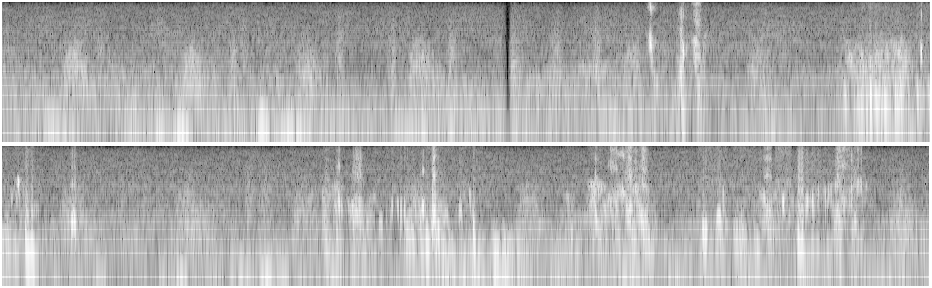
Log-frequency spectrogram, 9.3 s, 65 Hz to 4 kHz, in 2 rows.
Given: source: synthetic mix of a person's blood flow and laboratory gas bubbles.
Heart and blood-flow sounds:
Doppler ultrasound of blood flow; subclavian vein
3.22-3.29 s: bubbles
3.36-3.52 s: bubbles
4.18-4.83 s: bubbles
4.98-5.03 s: bubbles
6.24-7.04 s: bubbles
7.45-7.52 s: bubbles
7.56-7.92 s: bubbles
8.11-8.99 s: bubbles
From the record:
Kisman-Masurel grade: 221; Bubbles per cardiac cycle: several, 3 to 8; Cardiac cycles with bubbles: 10 to 50%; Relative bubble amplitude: barely perceptible (0.100 to 0.250); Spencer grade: 2 (many but less than half of the cardiac periods contain bubble signals, singularly or in groups); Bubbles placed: anywhere in the cardiac cycle

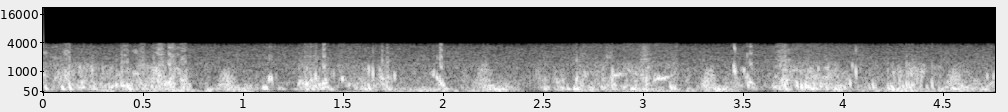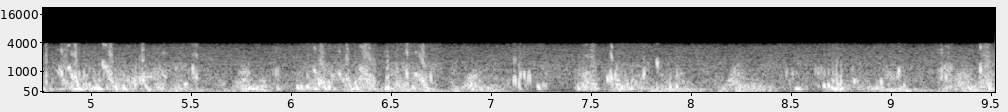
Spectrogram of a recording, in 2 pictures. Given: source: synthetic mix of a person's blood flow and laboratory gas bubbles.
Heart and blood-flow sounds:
Doppler ultrasound of blood flow; precordium
0.00-0.78 s: bubbles
1.07-1.80 s: bubbles
1.92-2.06 s: bubbles
2.46-3.23 s: bubbles
3.42-4.50 s: bubbles
4.68-5.56 s: bubbles
5.89-6.76 s: bubbles
7.08-7.30 s: bubbles
7.41-7.98 s: bubbles
8.41-9.10 s: bubbles
9.22-9.53 s: bubbles
From the record:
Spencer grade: 4 (maximum detectable bubble signal sounding continuously throughout systole and diastole of every cardiac period, and overriding the amplitude of the normal cardiac signals); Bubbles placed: only in the low amplitude regions of the cardiac cycle

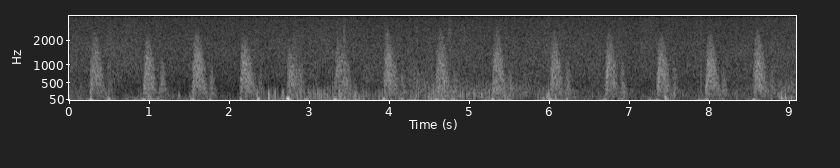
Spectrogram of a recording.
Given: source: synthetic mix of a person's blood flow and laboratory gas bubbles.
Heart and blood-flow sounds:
Doppler ultrasound of blood flow; subclavian vein
no bubbles
From the record:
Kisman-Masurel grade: 000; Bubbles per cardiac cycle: 0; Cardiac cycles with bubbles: 0%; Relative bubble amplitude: no bubbles discernible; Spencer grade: 0 (complete lack of bubble signals)

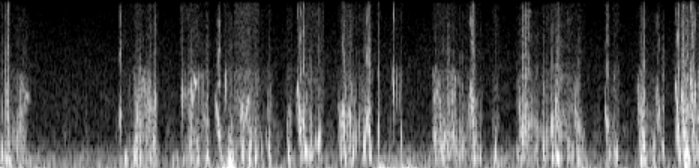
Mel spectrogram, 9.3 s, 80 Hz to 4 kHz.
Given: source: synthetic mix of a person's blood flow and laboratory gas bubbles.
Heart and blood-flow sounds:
Doppler ultrasound of blood flow; subclavian vein
0.00-0.42 s: bubbles
1.58-2.12 s: bubbles
2.40-2.81 s: bubbles
2.85-3.05 s: bubbles
3.12-3.64 s: bubbles
3.82-4.32 s: bubbles
4.50-4.99 s: bubbles
5.01-5.09 s: bubbles
5.21-5.38 s: bubbles
5.75-6.43 s: bubbles
6.57-6.66 s: bubbles
6.87-7.81 s: bubbles
8.05-8.26 s: bubbles
8.47-8.87 s: bubbles
8.98-9.34 s: bubbles
From the record:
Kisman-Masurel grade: 332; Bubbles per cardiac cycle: rolling drumbeat, 9 or more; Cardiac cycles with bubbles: 50 to 99%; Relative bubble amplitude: moderate (0.250 to 0.450); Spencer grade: 3 (all of the cardiac periods contain showers or single bubble signals, but not dominating or overriding the cardiac motion signals); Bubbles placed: anywhere in the cardiac cycle

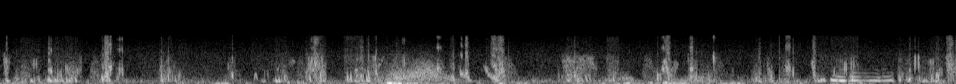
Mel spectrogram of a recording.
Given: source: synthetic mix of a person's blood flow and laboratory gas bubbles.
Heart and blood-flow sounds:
Doppler ultrasound of blood flow; subclavian vein
0.02-0.82 s: bubbles
0.99-1.24 s: bubbles
1.58-1.82 s: bubbles
2.28-2.37 s: bubbles
2.51-2.96 s: bubbles
3.05-3.27 s: bubbles
3.44-4.07 s: bubbles
4.35-4.43 s: bubbles
4.49-4.73 s: bubbles
4.83-5.07 s: bubbles
5.56-5.98 s: bubbles
6.05-6.19 s: bubbles
6.54-6.79 s: bubbles
6.87-7.17 s: bubbles
7.51-7.75 s: bubbles
7.79-7.97 s: bubbles
8.11-8.58 s: bubbles
8.97-9.57 s: bubbles
From the record:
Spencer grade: 3 (all of the cardiac periods contain showers or single bubble signals, but not dominating or overriding the cardiac motion signals); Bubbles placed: anywhere in the cardiac cycle

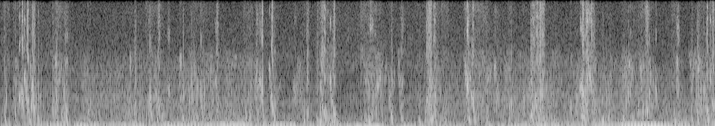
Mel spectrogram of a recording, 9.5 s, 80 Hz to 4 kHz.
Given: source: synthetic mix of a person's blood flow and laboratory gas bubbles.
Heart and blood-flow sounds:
Doppler ultrasound of blood flow; subclavian vein
0.03-0.12 s: bubbles
0.17-0.58 s: bubbles
0.67-0.93 s: bubbles
1.15-1.22 s: bubbles
1.50-1.89 s: bubbles
1.92-2.27 s: bubbles
2.35-2.99 s: bubbles
3.24-3.75 s: bubbles
3.83-3.98 s: bubbles
4.01-4.14 s: bubbles
4.20-4.54 s: bubbles
4.79-5.45 s: bubbles
5.53-6.04 s: bubbles
6.16-6.67 s: bubbles
6.75-6.85 s: bubbles
6.94-7.41 s: bubbles
7.54-8.17 s: bubbles
8.27-8.77 s: bubbles
8.94-9.10 s: bubbles
9.16-9.54 s: bubbles
From the record:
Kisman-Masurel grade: 342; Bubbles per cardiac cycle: rolling drumbeat, 9 or more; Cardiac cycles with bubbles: 100%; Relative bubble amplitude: moderate (0.250 to 0.450); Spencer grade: 3 (all of the cardiac periods contain showers or single bubble signals, but not dominating or overriding the cardiac motion signals); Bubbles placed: anywhere in the cardiac cycle

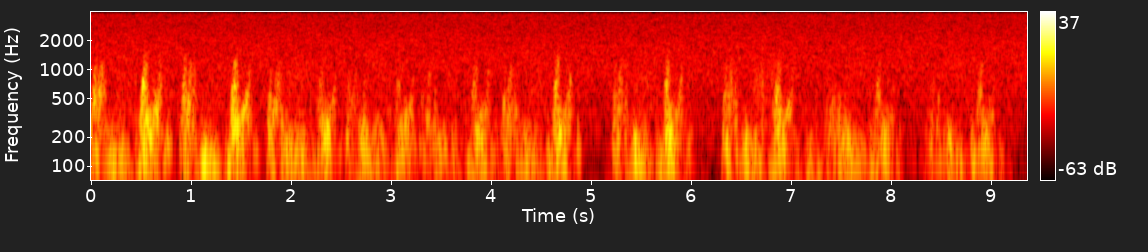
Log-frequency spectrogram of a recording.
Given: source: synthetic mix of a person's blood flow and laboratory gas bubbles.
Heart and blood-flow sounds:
Doppler ultrasound of blood flow; precordium
no bubbles
From the record:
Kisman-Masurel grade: 000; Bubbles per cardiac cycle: 0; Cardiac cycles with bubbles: 0%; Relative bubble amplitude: no bubbles discernible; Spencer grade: 0 (complete lack of bubble signals)

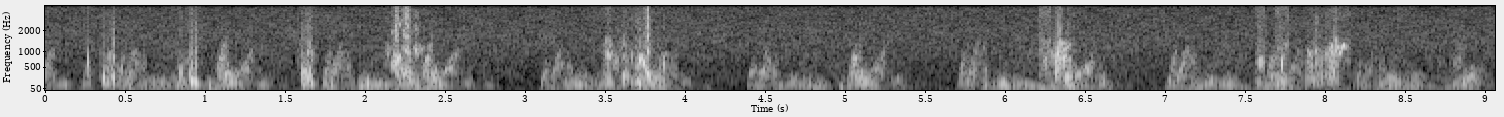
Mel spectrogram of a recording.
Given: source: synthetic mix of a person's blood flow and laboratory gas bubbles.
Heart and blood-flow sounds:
Doppler ultrasound of blood flow; precordium
0.23-0.31 s: bubbles
0.34-0.56 s: bubbles
0.81-0.99 s: bubbles
1.58-1.72 s: bubbles
2.12-2.39 s: bubbles
3.49-3.91 s: bubbles
6.21-6.44 s: bubbles
7.56-7.64 s: bubbles
7.69-7.77 s: bubbles
7.88-8.16 s: bubbles
From the record:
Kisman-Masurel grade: 122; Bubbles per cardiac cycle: 1 to 2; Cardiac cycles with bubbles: 10 to 50%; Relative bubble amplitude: moderate (0.250 to 0.450); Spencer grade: 2 (many but less than half of the cardiac periods contain bubble signals, singularly or in groups); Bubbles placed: anywhere in the cardiac cycle

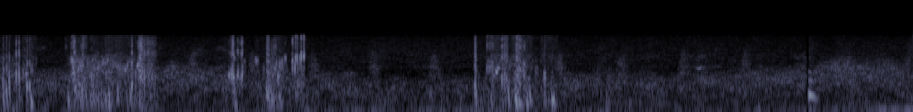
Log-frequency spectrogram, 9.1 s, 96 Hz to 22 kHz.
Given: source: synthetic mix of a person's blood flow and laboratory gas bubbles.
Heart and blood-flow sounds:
Doppler ultrasound of blood flow; subclavian vein
0.00-0.37 s: bubbles
0.64-1.60 s: bubbles
2.23-2.47 s: bubbles
2.54-3.08 s: bubbles
4.72-5.58 s: bubbles
From the record:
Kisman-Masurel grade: 333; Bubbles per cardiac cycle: rolling drumbeat, 9 or more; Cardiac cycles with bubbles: 50 to 99%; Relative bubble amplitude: loud (0.450 to 0.775); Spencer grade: 3 (all of the cardiac periods contain showers or single bubble signals, but not dominating or overriding the cardiac motion signals); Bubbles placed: anywhere in the cardiac cycle

